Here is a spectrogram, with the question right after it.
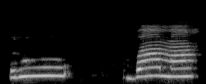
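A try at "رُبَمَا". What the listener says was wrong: पेश को भी लंबा नहीं करते हैं। रूबामा।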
